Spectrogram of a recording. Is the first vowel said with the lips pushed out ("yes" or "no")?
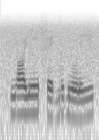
yes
